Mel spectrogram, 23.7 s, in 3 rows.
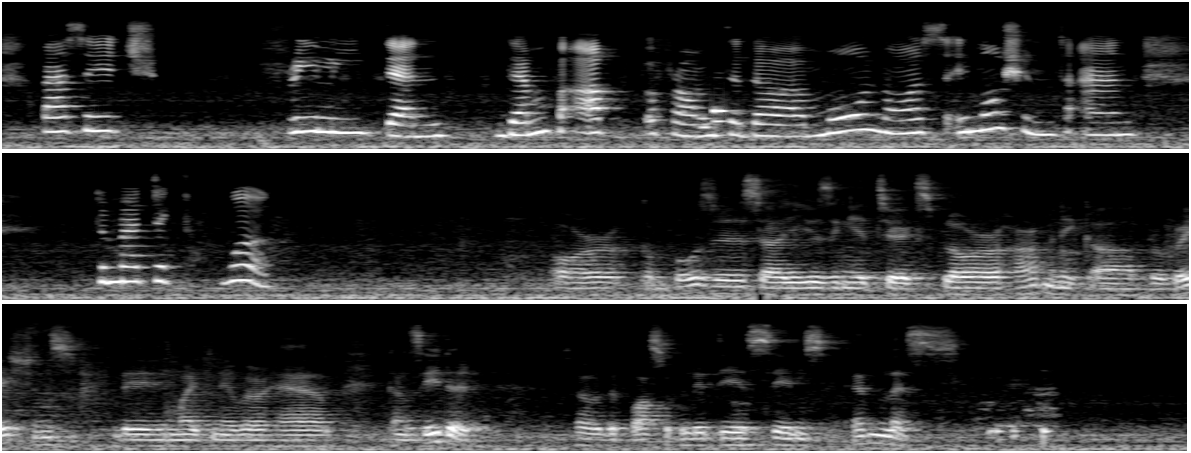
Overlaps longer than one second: none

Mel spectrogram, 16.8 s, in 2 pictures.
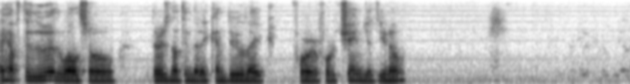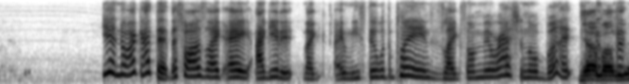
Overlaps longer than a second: none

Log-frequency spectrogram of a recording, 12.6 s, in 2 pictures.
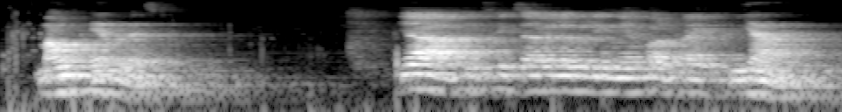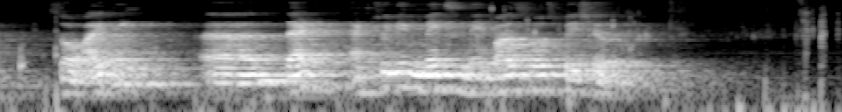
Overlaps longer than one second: none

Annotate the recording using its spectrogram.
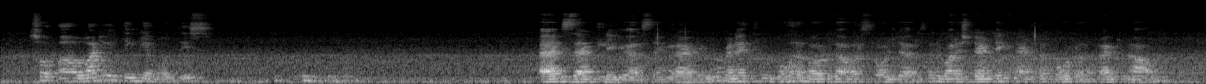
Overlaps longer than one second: none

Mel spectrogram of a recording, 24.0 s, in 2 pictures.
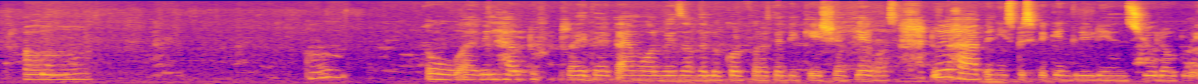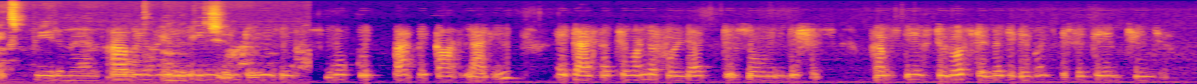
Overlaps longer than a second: present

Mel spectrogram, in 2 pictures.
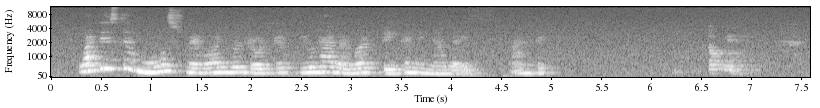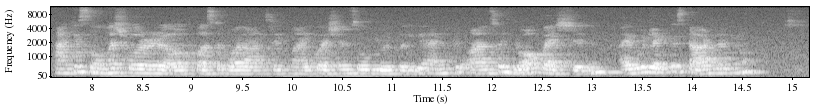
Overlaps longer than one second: none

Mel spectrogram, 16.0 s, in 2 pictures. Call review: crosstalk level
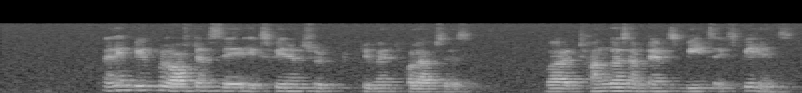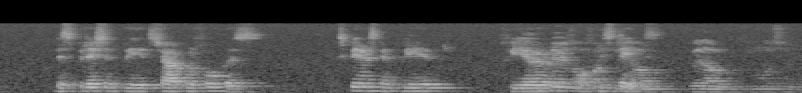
present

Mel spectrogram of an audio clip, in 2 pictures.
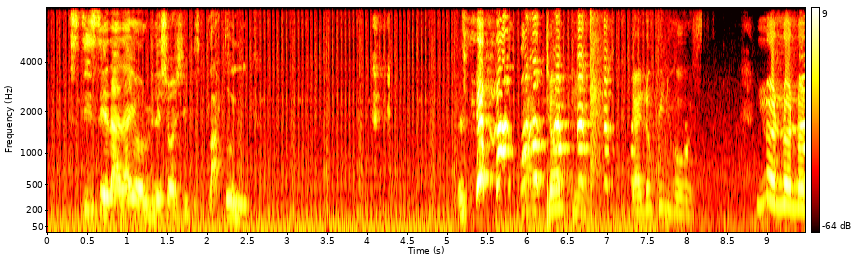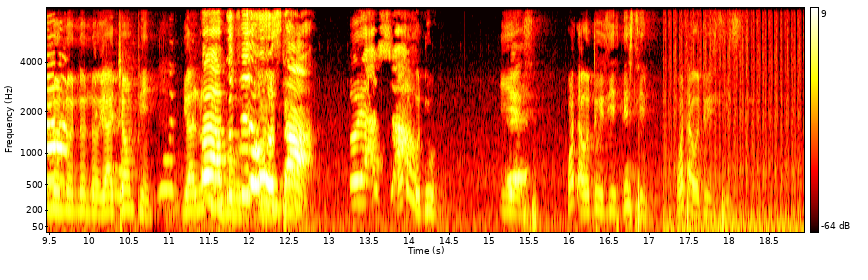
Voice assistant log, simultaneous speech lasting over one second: present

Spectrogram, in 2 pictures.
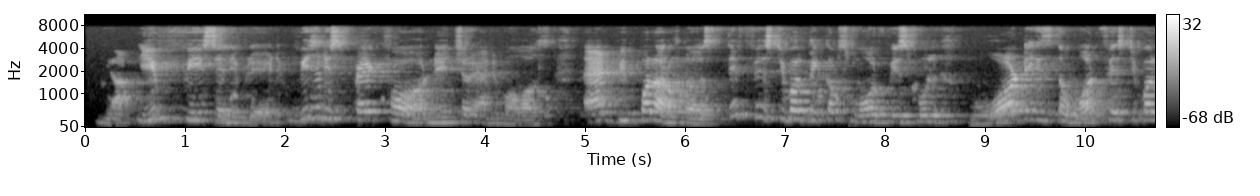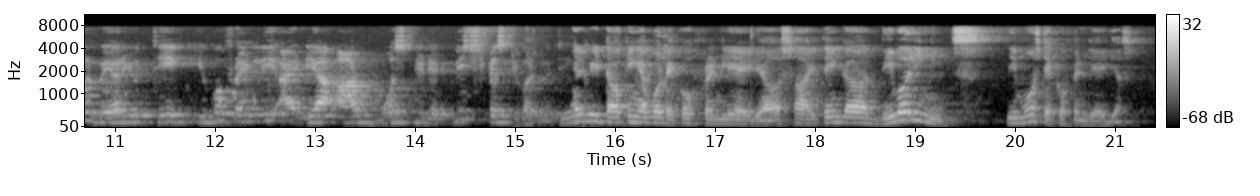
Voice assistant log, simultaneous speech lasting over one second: none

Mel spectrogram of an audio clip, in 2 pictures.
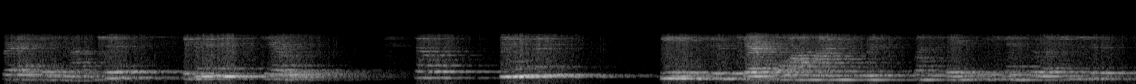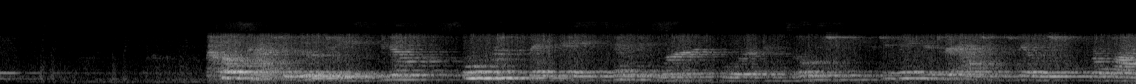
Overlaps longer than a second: none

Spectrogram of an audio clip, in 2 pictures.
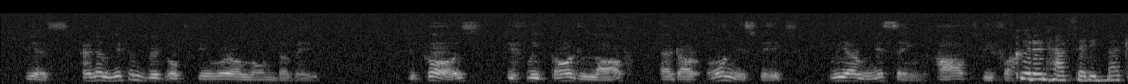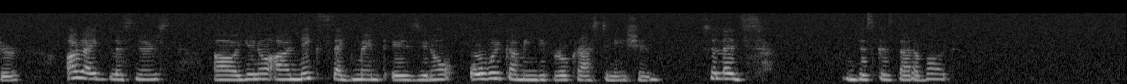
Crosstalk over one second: none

